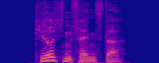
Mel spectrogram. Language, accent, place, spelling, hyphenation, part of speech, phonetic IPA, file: German, Germany, Berlin, Kirchenfenster, Kir‧chen‧fens‧ter, noun, [ˈkɪʁçn̩ˌfɛnstɐ], De-Kirchenfenster.ogg
- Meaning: church window, stained glass window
